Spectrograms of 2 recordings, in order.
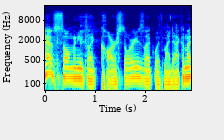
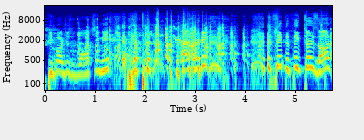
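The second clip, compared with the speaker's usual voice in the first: high squeaky laughter through words; laughing while telling; 9 semitones higher than usual. Real, not acted. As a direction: crack up mid-story. Laughing at himself hitting battery.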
